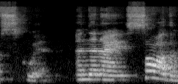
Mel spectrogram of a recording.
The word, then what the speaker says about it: Sequim: we are from squint most people who see it in our art funghi area pronounce it sequin sequin I remember okay so growing up I heard of squid and then I saw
